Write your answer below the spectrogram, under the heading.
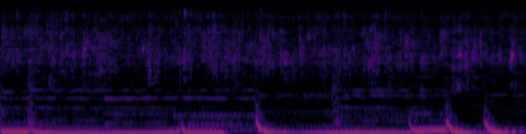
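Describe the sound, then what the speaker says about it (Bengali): Loud, continuous sizzling of sliced pointed gourd frying in a hot pan, with occasional scraping clatter of a utensil. "পটল ভাজাটা বসিয়ে দিয়েছি"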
